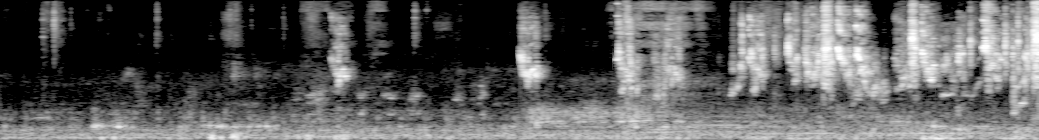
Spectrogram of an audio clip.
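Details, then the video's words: Caged adult budgerigars answering each other: a few faint chirps at first, then a lively, dense, high-pitched warbling chatter building in the second half. "Suara Merdu Burung Parkit Dalam Sangkar"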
